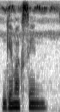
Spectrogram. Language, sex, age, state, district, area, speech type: Santali, male, 30-45, West Bengal, Bankura, rural, spontaneous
